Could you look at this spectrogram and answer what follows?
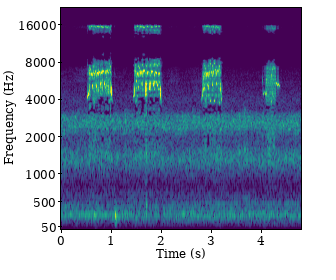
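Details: Owl babies eating a big meal, March 27, 2020: four raspy hissing screeches, the last shorter and weaker, spaced about a second apart above a quiet hum.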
